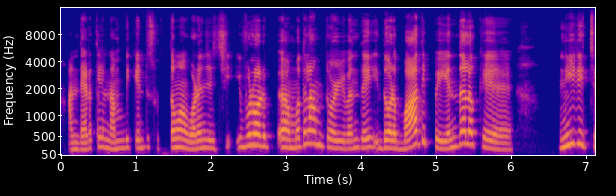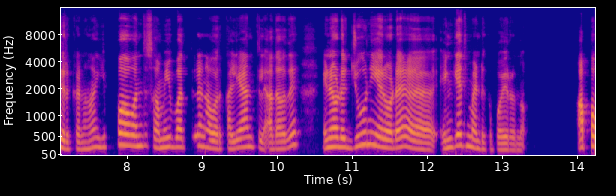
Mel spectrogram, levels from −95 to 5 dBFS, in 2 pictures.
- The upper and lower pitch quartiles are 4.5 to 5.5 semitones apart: Yes, average, 4.8 semitones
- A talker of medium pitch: No, high, 215 Hz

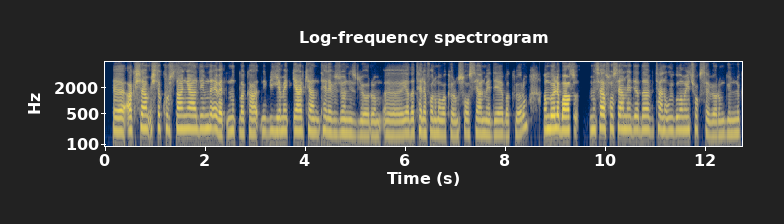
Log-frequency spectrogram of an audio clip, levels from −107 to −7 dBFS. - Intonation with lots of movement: No, average, 3.6 semitones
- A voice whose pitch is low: No, high, 200 Hz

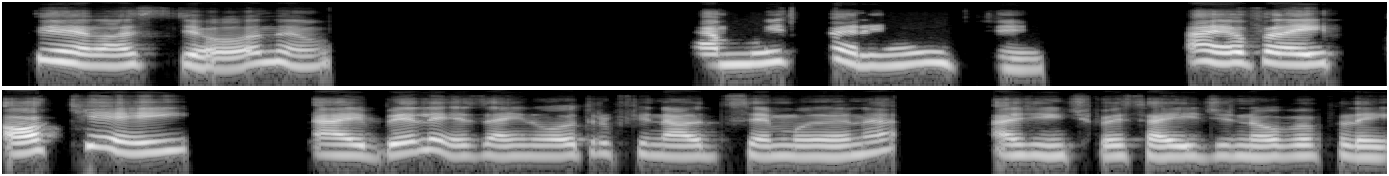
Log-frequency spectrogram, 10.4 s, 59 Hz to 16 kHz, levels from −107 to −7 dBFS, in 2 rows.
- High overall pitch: Yes, high, 220 Hz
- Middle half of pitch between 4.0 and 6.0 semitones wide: Yes, average, 4.8 semitones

